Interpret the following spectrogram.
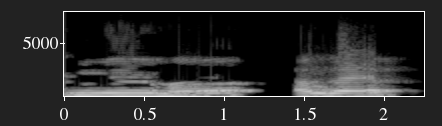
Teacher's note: पंचमाक्षर हैं उन सब का उच्चारण स्थान नासिका से होता है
